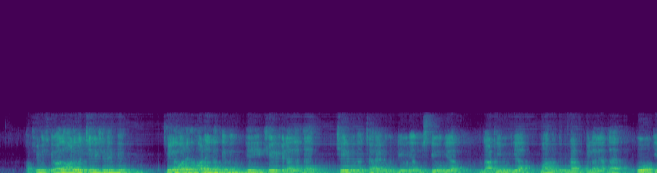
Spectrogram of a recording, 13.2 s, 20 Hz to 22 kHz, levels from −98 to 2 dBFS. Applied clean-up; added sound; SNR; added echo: neural separator model SepFormer DNS4.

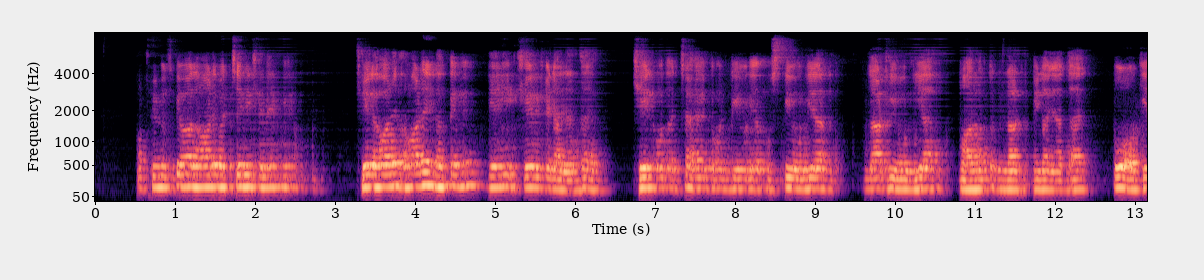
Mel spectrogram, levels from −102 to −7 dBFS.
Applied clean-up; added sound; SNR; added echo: neural mask model DeepFilterNet 3.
